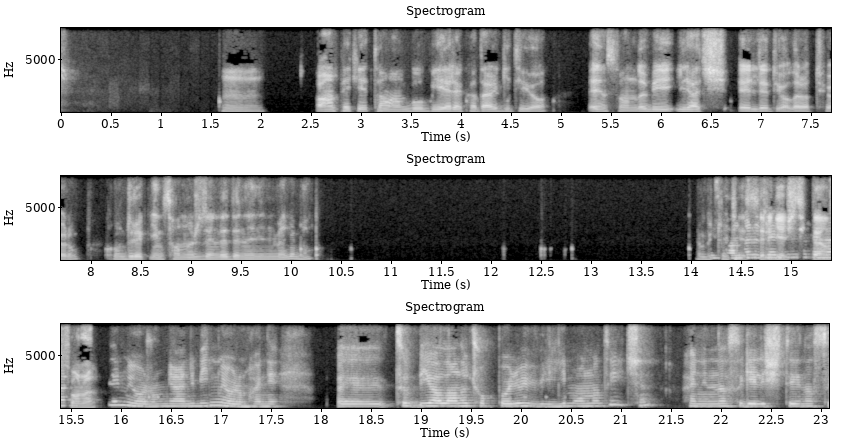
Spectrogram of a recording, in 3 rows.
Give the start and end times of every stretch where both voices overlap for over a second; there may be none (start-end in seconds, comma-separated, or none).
14.2-15.8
